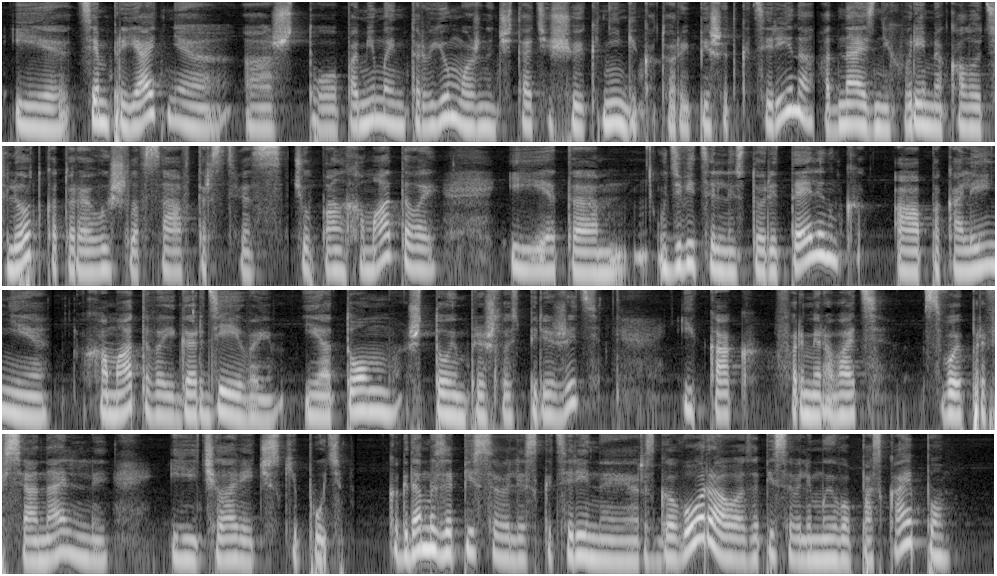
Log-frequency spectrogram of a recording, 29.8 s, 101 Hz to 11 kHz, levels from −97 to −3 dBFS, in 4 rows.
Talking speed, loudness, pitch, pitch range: 125 wpm, -26 LUFS, 175 Hz, 165-190 Hz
